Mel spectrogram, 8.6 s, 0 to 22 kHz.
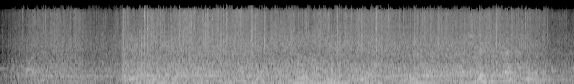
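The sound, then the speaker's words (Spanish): Pancakes fry in plenty of oil on a long, wide metal griddle in a kitchen as an elderly woman of about 80 keeps turning them, a dense, steady crackling sizzle that grows louder after the first couple of seconds, with a low hum underneath. “Mientras crepita el aceite, la anciana no se cansa de remover los panqueques, que quedan dorados y crujientes.”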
